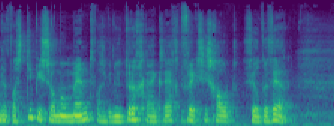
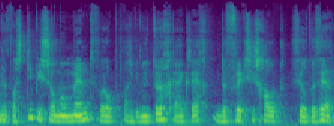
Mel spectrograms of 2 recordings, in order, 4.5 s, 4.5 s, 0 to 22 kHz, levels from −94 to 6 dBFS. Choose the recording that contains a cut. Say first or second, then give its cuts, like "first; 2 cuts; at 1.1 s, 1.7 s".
first; 2 cuts; at 1.3 s, 2.4 s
